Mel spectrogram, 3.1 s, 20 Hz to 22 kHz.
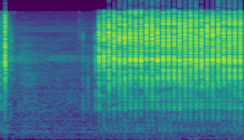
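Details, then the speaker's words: Old driver-side heat door actuator from a 2007 Chevy Impala (9th gen), powered on the bench: fast even ticking, about fifteen clicks a second, as the worn plastic gears skip instead of turning under slight pressure. "now this is the old one I put power to it and as you can see here the plastic gears once you put little pressure here they can't turn"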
